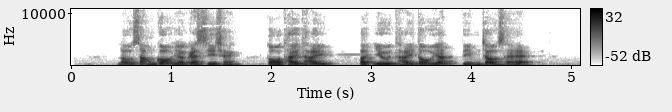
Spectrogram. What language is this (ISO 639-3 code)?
yue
